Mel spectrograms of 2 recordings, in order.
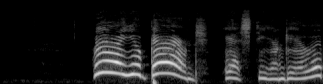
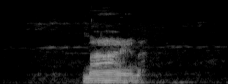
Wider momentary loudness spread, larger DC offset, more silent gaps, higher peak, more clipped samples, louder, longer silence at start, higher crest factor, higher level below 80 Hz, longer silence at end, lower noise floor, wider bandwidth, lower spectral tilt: second, 16 LU vs 25 LU; neither; neither; first, -2 dBFS vs -8 dBFS; neither; first, -16 LUFS vs -27 LUFS; first, 0.95 s vs 0.5 s; second, 16 dB vs 24 dB; first, -42 dBFS vs -56 dBFS; second, 0 s vs 0.8 s; first, -65 dBFS vs -56 dBFS; second, 12.5 kHz vs 15.5 kHz; about the same, -4.5 dB/octave vs -5.5 dB/octave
